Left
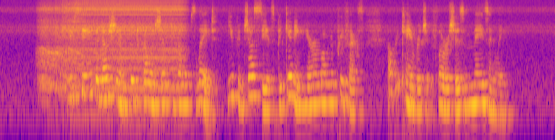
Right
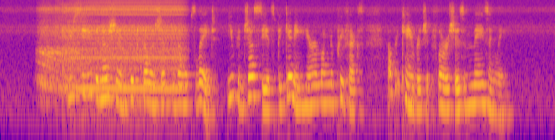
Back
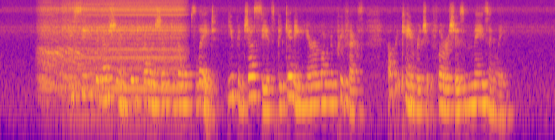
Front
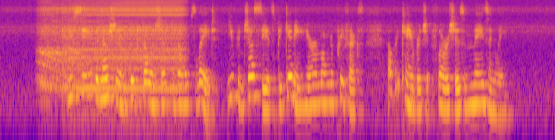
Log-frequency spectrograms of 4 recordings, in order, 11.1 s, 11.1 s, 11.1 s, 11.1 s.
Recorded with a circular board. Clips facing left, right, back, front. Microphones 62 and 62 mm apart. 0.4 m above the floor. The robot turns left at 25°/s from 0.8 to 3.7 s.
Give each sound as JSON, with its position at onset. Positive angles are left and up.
{"t": 1.3, "sound": "a woman speaking", "azimuth_deg": 5, "distance_m": 1.8}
